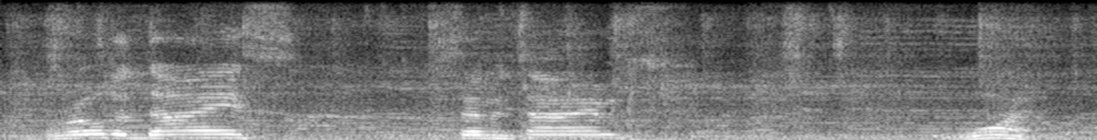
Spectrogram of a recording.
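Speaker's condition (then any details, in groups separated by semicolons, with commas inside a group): No condition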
